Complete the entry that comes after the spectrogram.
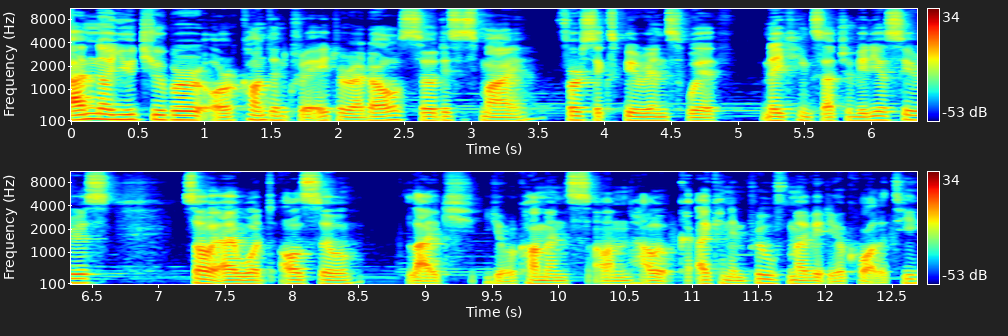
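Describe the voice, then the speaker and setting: Music plays behind a man with a German accent speaking at a moderate pace. He has a fairly low pitch and ordinary pitch variation. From Germany. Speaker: DIY electronics maker. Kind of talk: tutorial.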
